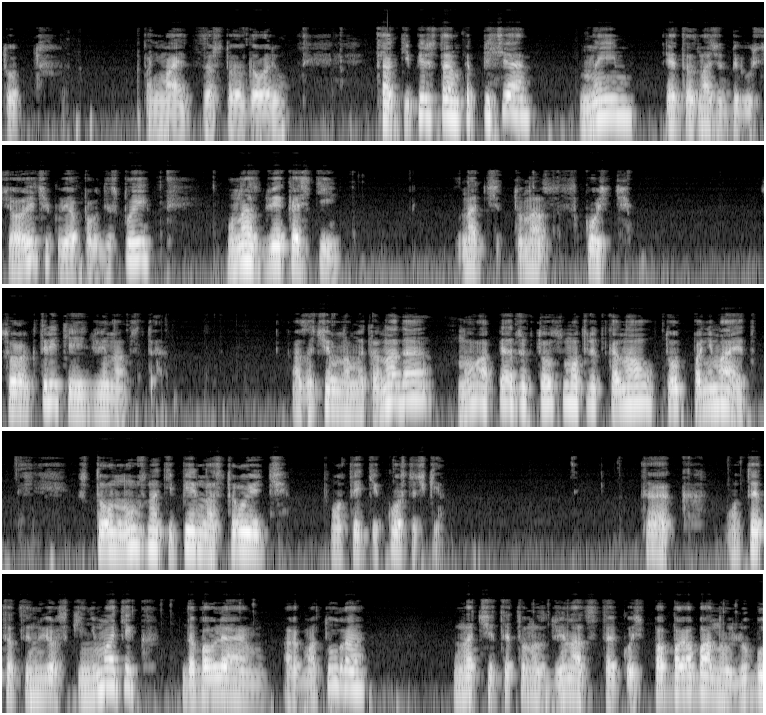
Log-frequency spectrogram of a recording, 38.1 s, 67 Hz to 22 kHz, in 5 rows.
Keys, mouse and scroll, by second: 1.4 KP_3, 2.0 scroll up 2, 2.5 shift+middle click, 4.4 click, 5.8 click, 9.3 middle click, 9.9-10.2 scroll up 4, 11.3 middle click, 13.2 shift+middle click, 14.0-14.3 scroll up 2, 15.6-16.3 scroll down 4, 16.5 middle click, 17.0 middle click, 17.6 shift+middle click, 18.0 shift+middle click, 18.9 KP_1, 20.4 KP_3, 21.1 scroll up 1, 21.9 middle click, 23.0 click, 26.8 click, 29.0 middle click, 30.0 click, 32.0 click, 35.8 click.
